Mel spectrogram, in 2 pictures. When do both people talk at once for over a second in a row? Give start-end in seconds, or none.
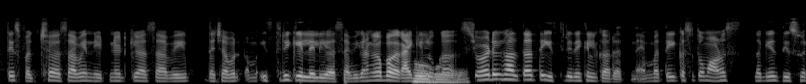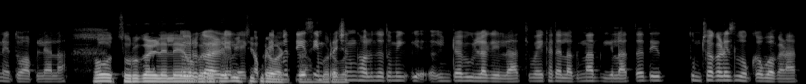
9.8-11.6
